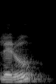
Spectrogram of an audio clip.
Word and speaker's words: Leroux: perfecto tenemos a leru está bien la pronunciación Lero muy bien bien tengo que seguir Aprendiendo la pronunciación en francés bueno es director de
